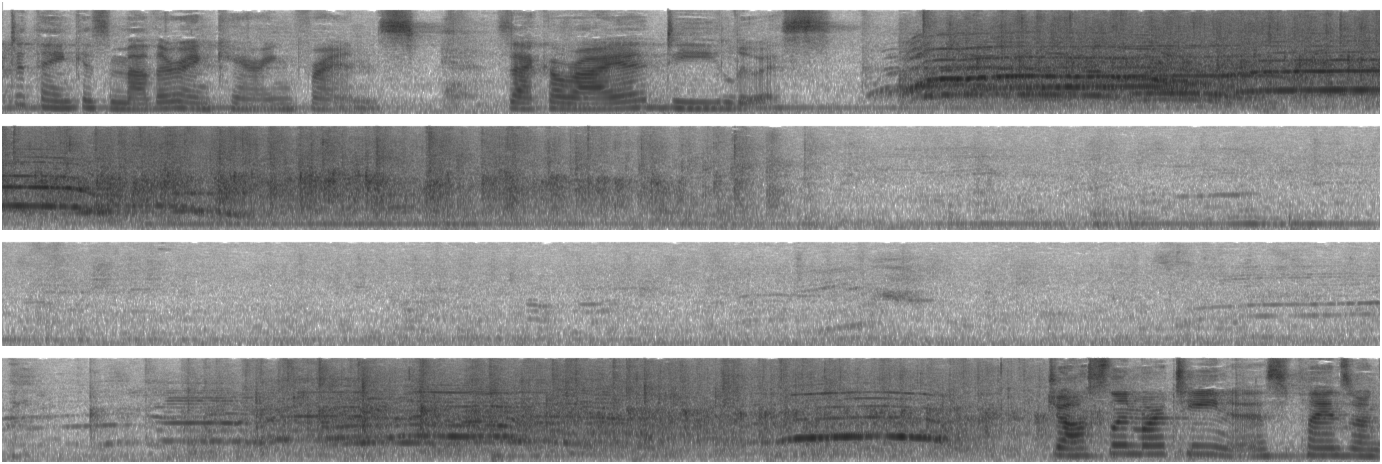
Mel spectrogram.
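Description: A woman announces names through a loudspeaker in a large hall.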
